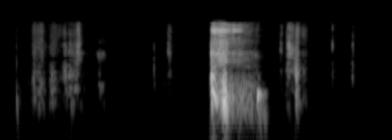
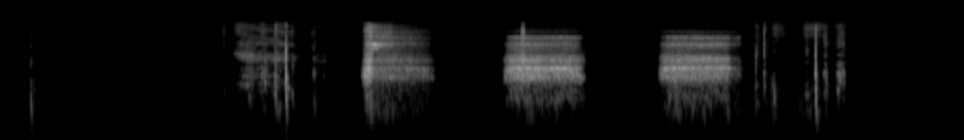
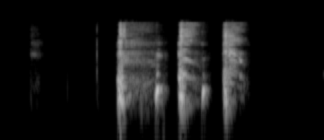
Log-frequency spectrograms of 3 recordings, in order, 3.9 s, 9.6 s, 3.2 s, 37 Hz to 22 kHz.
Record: {"cough_length": "3.9 s", "cough_amplitude": 32282, "cough_signal_mean_std_ratio": 0.23, "exhalation_length": "9.6 s", "exhalation_amplitude": 10266, "exhalation_signal_mean_std_ratio": 0.37, "three_cough_length": "3.2 s", "three_cough_amplitude": 28958, "three_cough_signal_mean_std_ratio": 0.3, "survey_phase": "alpha (2021-03-01 to 2021-08-12)", "age": "18-44", "gender": "Female", "wearing_mask": "No", "symptom_cough_any": true, "symptom_fatigue": true, "symptom_headache": true, "symptom_onset": "6 days", "smoker_status": "Never smoked", "respiratory_condition_asthma": false, "respiratory_condition_other": false, "recruitment_source": "Test and Trace", "submission_delay": "1 day", "covid_test_result": "Positive", "covid_test_method": "RT-qPCR", "covid_ct_value": 25.8, "covid_ct_gene": "ORF1ab gene", "covid_ct_mean": 27.0, "covid_viral_load": "1400 copies/ml", "covid_viral_load_category": "Minimal viral load (< 10K copies/ml)"}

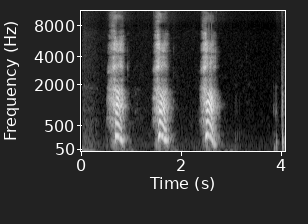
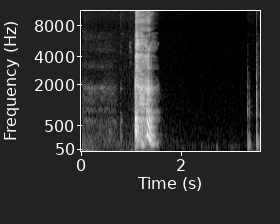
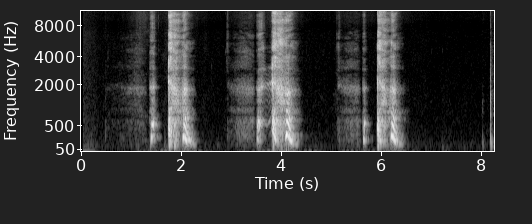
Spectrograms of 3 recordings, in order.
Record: {"exhalation_length": "4.1 s", "exhalation_amplitude": 30964, "exhalation_signal_mean_std_ratio": 0.34, "cough_length": "3.6 s", "cough_amplitude": 32767, "cough_signal_mean_std_ratio": 0.24, "three_cough_length": "8.3 s", "three_cough_amplitude": 32768, "three_cough_signal_mean_std_ratio": 0.33, "survey_phase": "alpha (2021-03-01 to 2021-08-12)", "age": "65+", "gender": "Female", "wearing_mask": "No", "symptom_none": true, "smoker_status": "Ex-smoker", "respiratory_condition_asthma": false, "respiratory_condition_other": false, "recruitment_source": "REACT", "submission_delay": "1 day", "covid_test_result": "Negative", "covid_test_method": "RT-qPCR"}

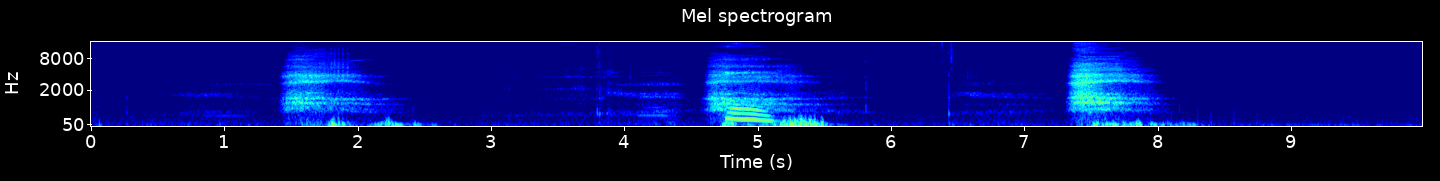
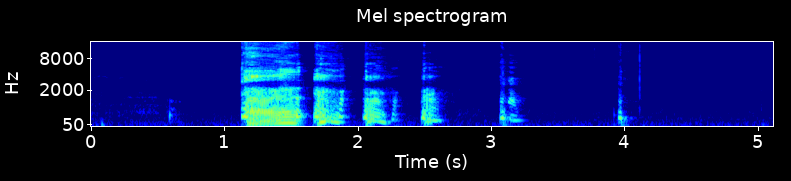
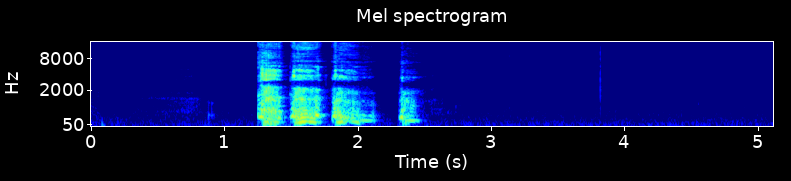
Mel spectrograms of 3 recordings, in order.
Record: {"exhalation_length": "10.0 s", "exhalation_amplitude": 1679, "exhalation_signal_mean_std_ratio": 0.37, "three_cough_length": "5.1 s", "three_cough_amplitude": 6132, "three_cough_signal_mean_std_ratio": 0.34, "cough_length": "5.1 s", "cough_amplitude": 8554, "cough_signal_mean_std_ratio": 0.29, "survey_phase": "alpha (2021-03-01 to 2021-08-12)", "age": "45-64", "gender": "Female", "wearing_mask": "No", "symptom_cough_any": true, "symptom_fatigue": true, "symptom_headache": true, "symptom_change_to_sense_of_smell_or_taste": true, "symptom_onset": "3 days", "smoker_status": "Never smoked", "respiratory_condition_asthma": true, "respiratory_condition_other": false, "recruitment_source": "Test and Trace", "submission_delay": "1 day", "covid_test_result": "Positive", "covid_test_method": "RT-qPCR", "covid_ct_value": 15.5, "covid_ct_gene": "ORF1ab gene", "covid_ct_mean": 15.9, "covid_viral_load": "6000000 copies/ml", "covid_viral_load_category": "High viral load (>1M copies/ml)"}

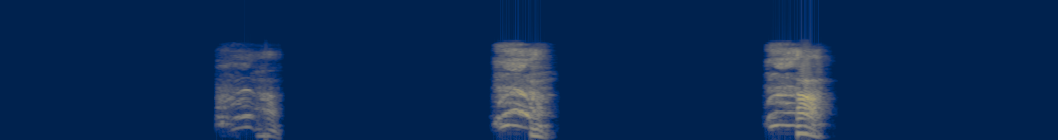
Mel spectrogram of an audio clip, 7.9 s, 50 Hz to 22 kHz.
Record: {"exhalation_length": "7.9 s", "exhalation_amplitude": 28534, "exhalation_signal_mean_std_ratio": 0.26, "survey_phase": "alpha (2021-03-01 to 2021-08-12)", "age": "45-64", "gender": "Male", "wearing_mask": "No", "symptom_cough_any": true, "symptom_headache": true, "symptom_change_to_sense_of_smell_or_taste": true, "symptom_loss_of_taste": true, "symptom_onset": "4 days", "smoker_status": "Never smoked", "respiratory_condition_asthma": false, "respiratory_condition_other": false, "recruitment_source": "Test and Trace", "submission_delay": "2 days", "covid_test_result": "Positive", "covid_test_method": "RT-qPCR", "covid_ct_value": 14.2, "covid_ct_gene": "ORF1ab gene", "covid_ct_mean": 14.9, "covid_viral_load": "13000000 copies/ml", "covid_viral_load_category": "High viral load (>1M copies/ml)"}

